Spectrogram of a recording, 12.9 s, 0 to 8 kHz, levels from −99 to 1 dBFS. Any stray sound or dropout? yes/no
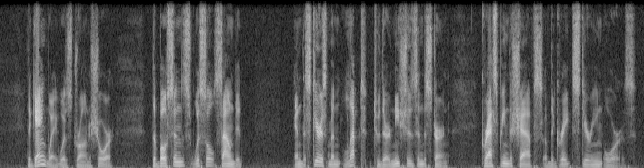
no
